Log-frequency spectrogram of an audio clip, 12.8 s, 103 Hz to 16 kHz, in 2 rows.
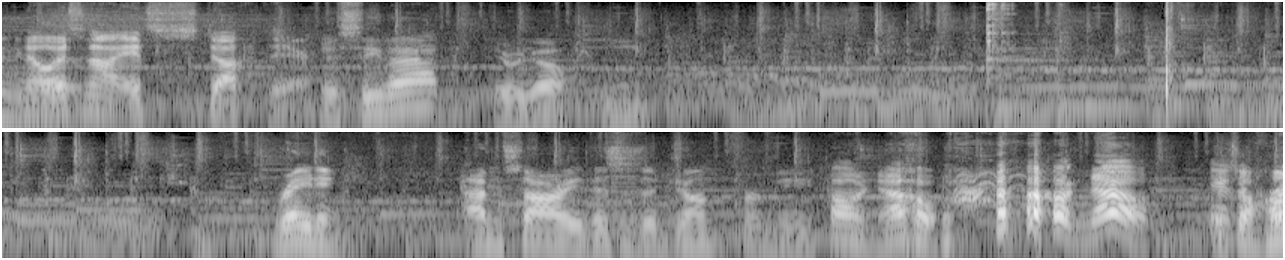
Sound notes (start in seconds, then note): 3.4 gentle upbeat music; 5.7 clapping; 11.0 laughing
